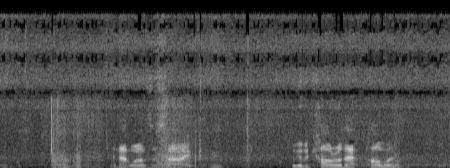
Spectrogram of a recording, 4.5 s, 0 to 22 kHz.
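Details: Cross honey bees circling during an inspection of two hives, 5 March 2022: two clusters of close buzzing passes, the drone sliding up and down in pitch as bees zip near, with a steady low hive hum between them.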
